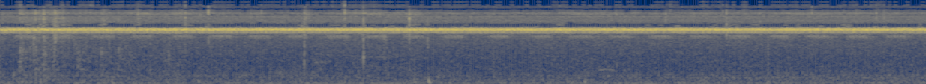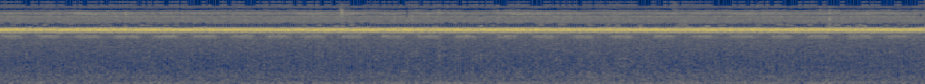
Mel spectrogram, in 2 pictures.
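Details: Sleep ambience of bell crickets beside a campfire: one unbroken high-pitched trill rings evenly from start to end, with only a few faint fire crackles early on.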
